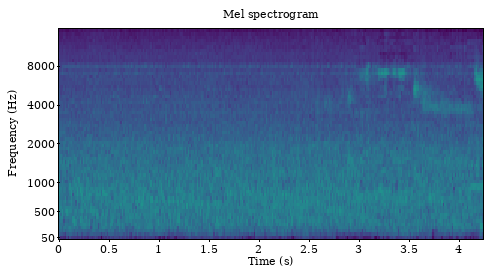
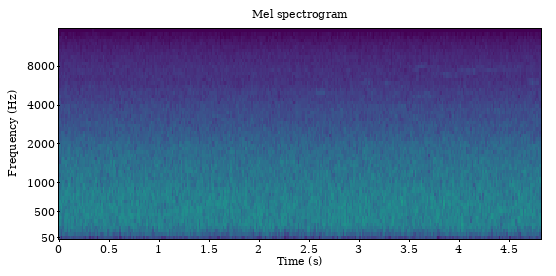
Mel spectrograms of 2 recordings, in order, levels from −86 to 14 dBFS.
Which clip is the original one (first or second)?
second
